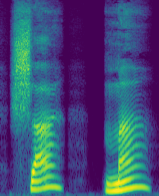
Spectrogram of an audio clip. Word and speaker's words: SHLAMA: This is the beauty of SHLAMA, pronounced SHLAMA, wholeness, completeness, harmony with God.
